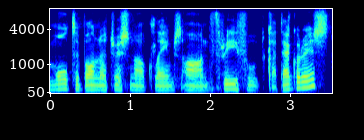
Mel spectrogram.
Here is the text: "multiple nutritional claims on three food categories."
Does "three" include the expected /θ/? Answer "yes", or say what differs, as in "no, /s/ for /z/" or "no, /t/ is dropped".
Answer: yes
